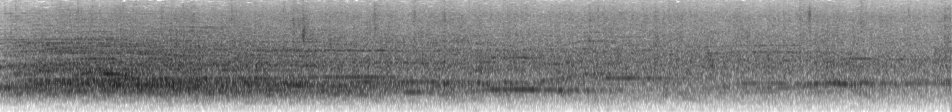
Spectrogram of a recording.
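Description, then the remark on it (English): A crowd applauds steadily after a speech, a dense wash of many hands clapping at once that stays loud throughout and eases off slightly toward the end, with no voices standing out. “That's how you make them clap.”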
